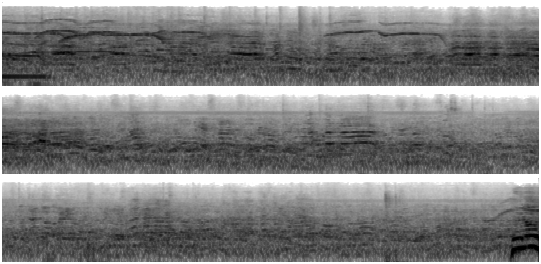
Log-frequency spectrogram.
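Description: Drums and cymbals are played in a band.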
